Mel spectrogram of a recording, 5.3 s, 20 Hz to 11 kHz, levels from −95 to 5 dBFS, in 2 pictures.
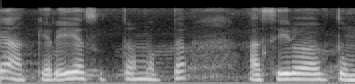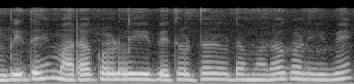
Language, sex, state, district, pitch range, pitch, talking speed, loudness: Kannada, female, Karnataka, Bangalore, 205-235 Hz, 220 Hz, 115 wpm, -15 LUFS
